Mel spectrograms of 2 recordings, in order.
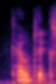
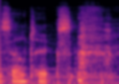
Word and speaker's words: Celtics: My husband and I are big Celtics fan, or is it Celtics? Because I said it wrong last time. It's the second, the Celtics.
